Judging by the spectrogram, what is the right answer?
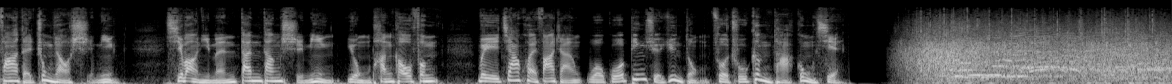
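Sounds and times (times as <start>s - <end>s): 
speech: 0.0s - 8.5s
athletes, coaches and staff applauding at a winter sports training base: 8.9s - 11.7s.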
